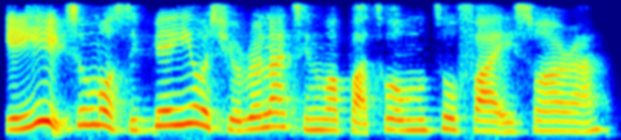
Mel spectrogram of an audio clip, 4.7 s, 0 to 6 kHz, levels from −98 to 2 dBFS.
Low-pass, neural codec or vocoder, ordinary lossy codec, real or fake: 5.4 kHz; codec, 16 kHz, 0.5 kbps, X-Codec, WavLM features, trained on Multilingual LibriSpeech; none; fake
